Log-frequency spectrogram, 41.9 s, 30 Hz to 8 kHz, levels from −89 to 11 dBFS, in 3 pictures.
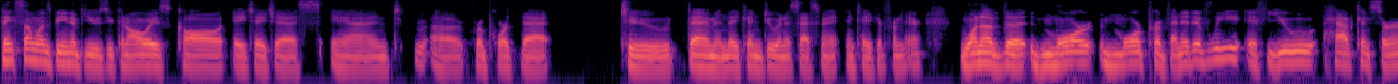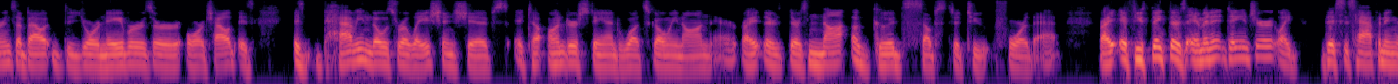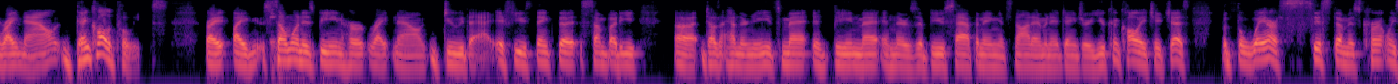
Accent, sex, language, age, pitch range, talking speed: American, male, English, 30-49, 105-130 Hz, 175 wpm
